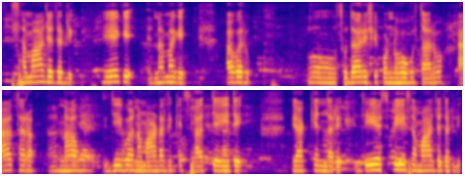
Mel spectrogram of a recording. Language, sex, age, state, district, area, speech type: Kannada, female, 60+, Karnataka, Udupi, rural, spontaneous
